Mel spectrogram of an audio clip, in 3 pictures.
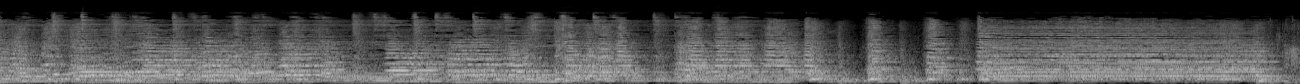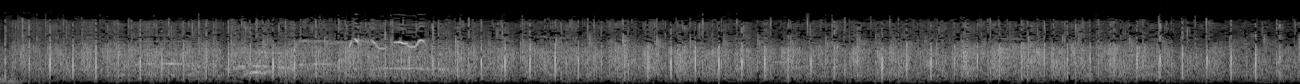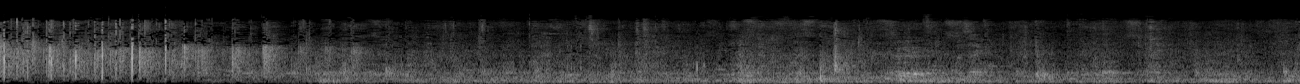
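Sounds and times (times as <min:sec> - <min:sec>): audience applauding: 0:12.8 - 0:30.1.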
